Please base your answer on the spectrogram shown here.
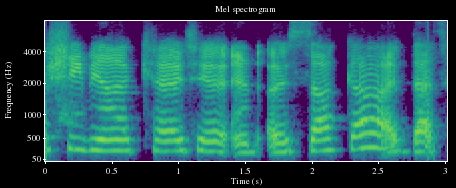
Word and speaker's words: Osaka: to take you home be okay too and Osaka that's how you say it oh and I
